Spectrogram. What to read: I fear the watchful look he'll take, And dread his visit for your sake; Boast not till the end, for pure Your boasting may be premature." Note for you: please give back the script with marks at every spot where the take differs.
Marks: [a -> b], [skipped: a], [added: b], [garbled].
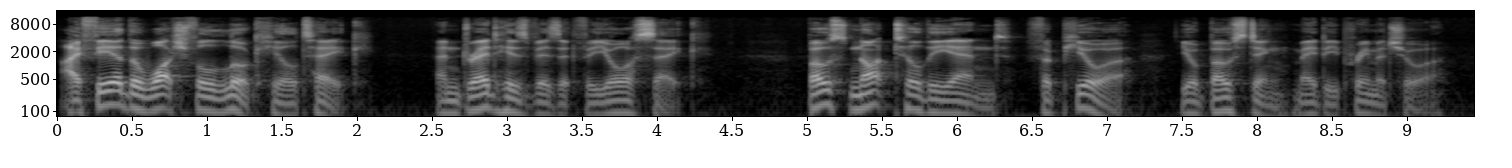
I fear the watchful look he'll take, And dread his visit for your sake; Boast not till the end, for pure Your boasting may be premature."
